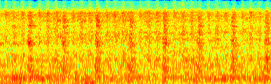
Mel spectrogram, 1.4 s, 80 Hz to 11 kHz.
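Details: 2004 Dodge Stratus at idle: fast, steady light knocking about six or seven raps a second over an even idle, loud knock, owner tries quieting with additives; cause unknown; engine knock at idle.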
